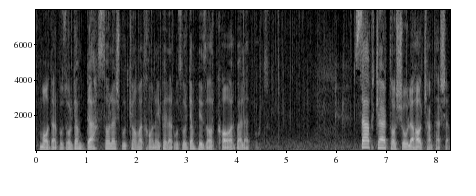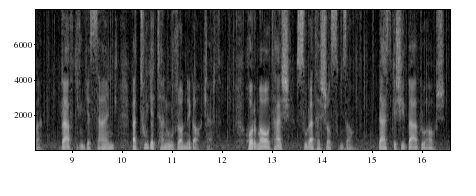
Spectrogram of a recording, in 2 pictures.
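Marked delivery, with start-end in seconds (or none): none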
